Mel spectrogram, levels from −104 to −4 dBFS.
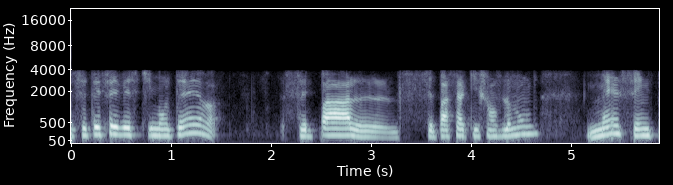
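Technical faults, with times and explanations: Throughout, AMR narrowband mobile codec: the speech passed through a phone-network coder that samples at 8 kHz and rebuilds each 20 ms frame from a vocal-tract model fed by a handful of pulses. Nothing above 3.7 kHz survives, so the voice is boxed-in and dull, and the heavy damage, which fits the lowest mode at about 4.75 kbps, leaves it buzzy and synthetic because too few pulses are available to capture its natural texture.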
